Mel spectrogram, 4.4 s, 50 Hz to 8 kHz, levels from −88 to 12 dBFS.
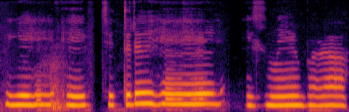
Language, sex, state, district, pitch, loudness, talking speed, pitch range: Hindi, female, Madhya Pradesh, Bhopal, 245 Hz, -12 LUFS, 95 wpm, 240-270 Hz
